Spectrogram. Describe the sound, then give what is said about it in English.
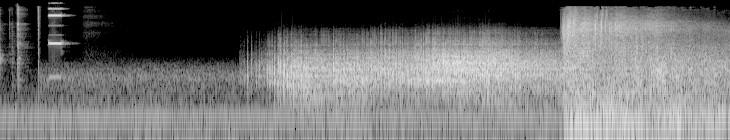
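High-pitched underwater bubbling: after a low steady hum and a few brief beeps, a dense fizzing rush of bubbles starts, then surges louder and brighter for the final seconds. No voices. “What's most interesting about this is that high-pitched bubbling sound.”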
